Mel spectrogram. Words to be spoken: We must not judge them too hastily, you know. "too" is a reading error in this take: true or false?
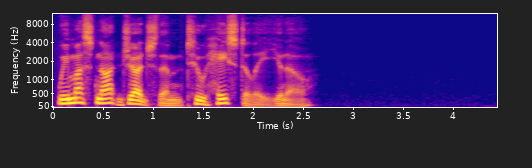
false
